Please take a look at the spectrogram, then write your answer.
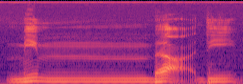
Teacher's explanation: Nanti di atas bnya atau di atas nunnya ada mim kecil. Bacanya nunnya diubah menjadi mim. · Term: iqlab, iklab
